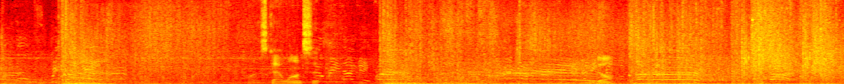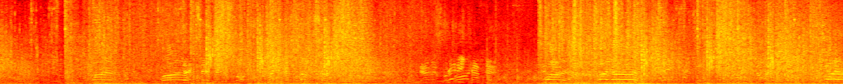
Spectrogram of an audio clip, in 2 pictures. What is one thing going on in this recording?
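Cannons boom repeatedly in heavy bursts.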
